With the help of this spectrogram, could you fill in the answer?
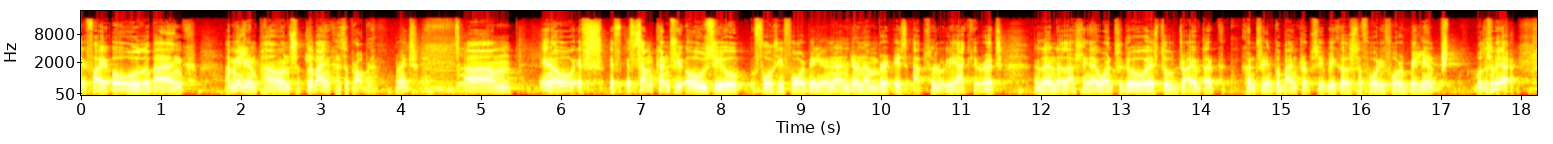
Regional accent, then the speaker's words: Chile; I'm from Chile, so I have to talk about Argentina, right?

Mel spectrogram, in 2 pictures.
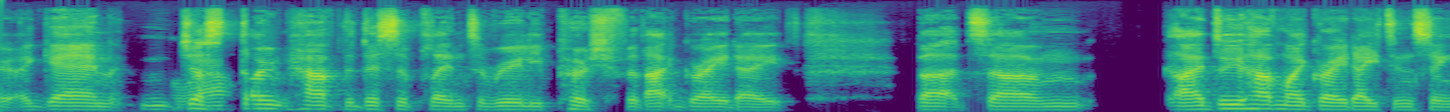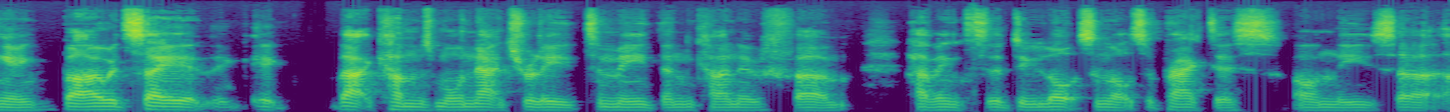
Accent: Birmingham, West Midlands, United Kingdom; when I was growing up in Birmingham, it wasn't an easy time. I lived with my mum and my younger sister in quite a small flat on a housing estate in Birmingham.

